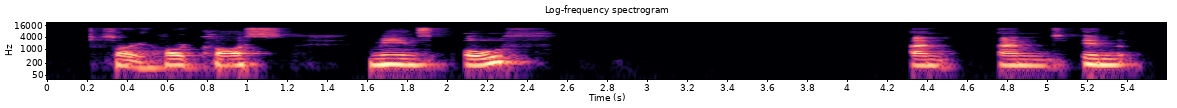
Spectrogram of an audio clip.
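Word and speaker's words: ὅρκος: um apostrophes over it, it gets an H in front of it. So, H O R, this is an R. P is pronounced like a R. K O U S. Horos, right? Horcos, sorry, Horcos means oath.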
